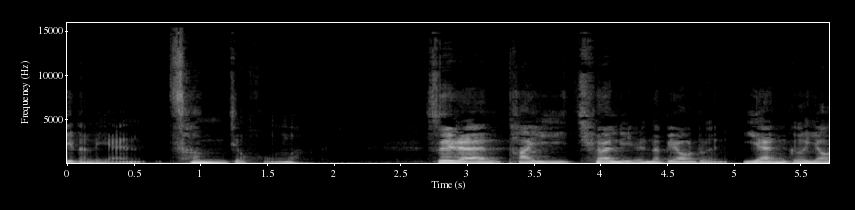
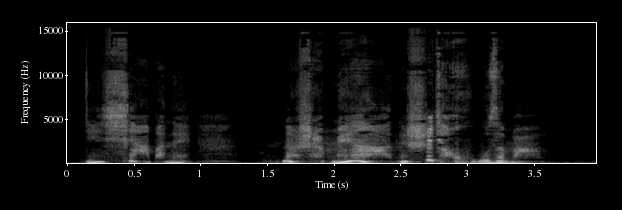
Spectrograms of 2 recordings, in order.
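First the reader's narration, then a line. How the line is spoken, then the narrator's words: Soft, embarrassed question. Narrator (Chinese): 佳音 觉得丢人 他 轻声地问父亲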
